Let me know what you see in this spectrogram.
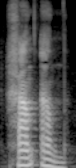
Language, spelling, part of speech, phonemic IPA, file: Dutch, gaan aan, verb, /ˈɣan ˈan/, Nl-gaan aan.ogg
- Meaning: inflection of aangaan: 1. plural present indicative 2. plural present subjunctive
